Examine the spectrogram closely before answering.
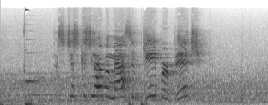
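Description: A man speaks calmly up close.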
